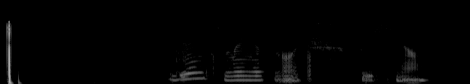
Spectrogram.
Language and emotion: Russian, sad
